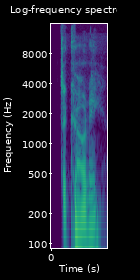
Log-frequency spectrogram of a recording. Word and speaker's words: Taccone: Tacony.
